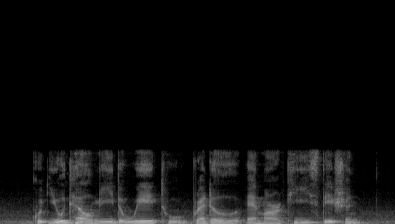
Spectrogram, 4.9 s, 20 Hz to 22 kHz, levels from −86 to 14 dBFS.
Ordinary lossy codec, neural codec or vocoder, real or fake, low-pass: none; codec, 16 kHz, 8 kbps, FunCodec, trained on LibriTTS, 25 frames a second; fake; 7.2 kHz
